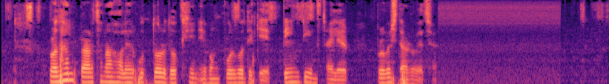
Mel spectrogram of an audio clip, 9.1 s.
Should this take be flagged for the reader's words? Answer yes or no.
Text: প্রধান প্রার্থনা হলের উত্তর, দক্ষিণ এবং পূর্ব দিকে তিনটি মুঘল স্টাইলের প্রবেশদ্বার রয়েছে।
yes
